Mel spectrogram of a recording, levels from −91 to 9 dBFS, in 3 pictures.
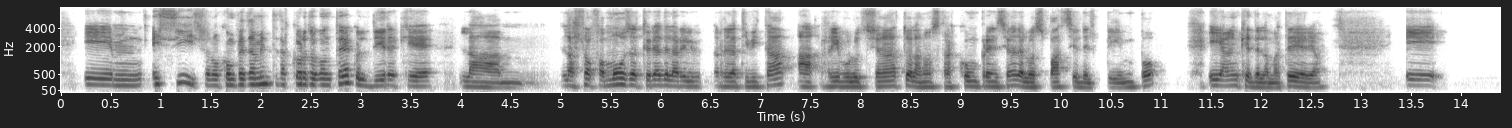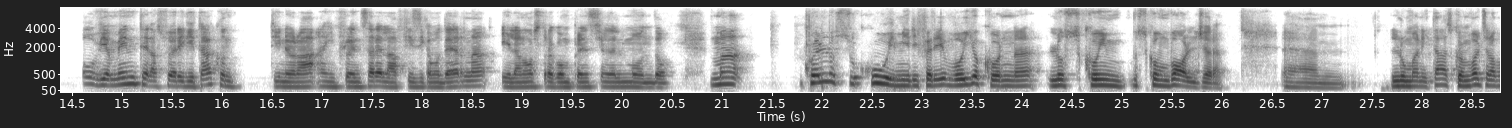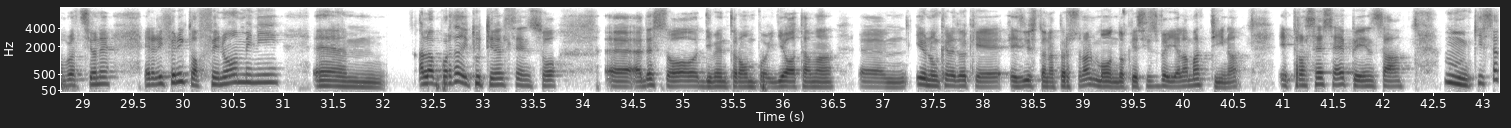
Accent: native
